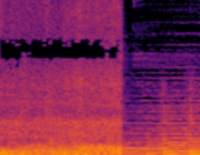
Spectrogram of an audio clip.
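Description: Wind and surf noise, cut off abruptly a little over a second in by music with steady held notes.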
